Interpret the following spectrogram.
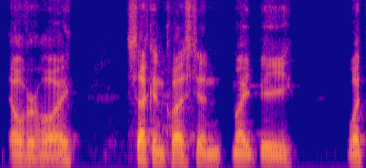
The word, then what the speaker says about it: Elverhoj: many have is well how do you pronounce overhoy so it's pronounced overhoy second question might be what does that word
